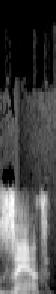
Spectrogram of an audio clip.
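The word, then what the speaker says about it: Xanth: of novels uh called Zanth spelled with an X X a nth t.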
